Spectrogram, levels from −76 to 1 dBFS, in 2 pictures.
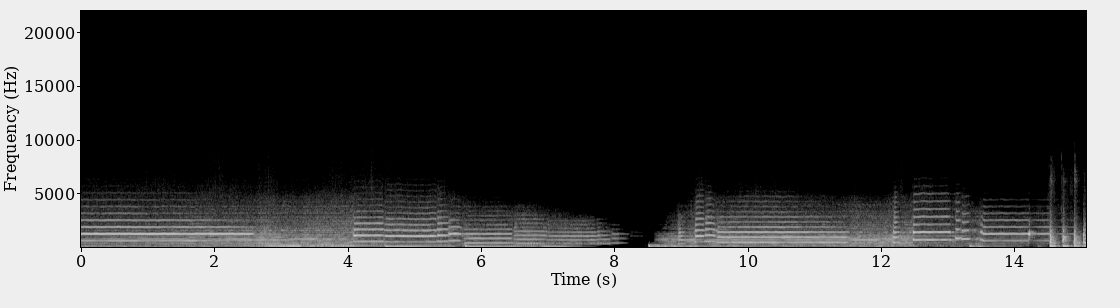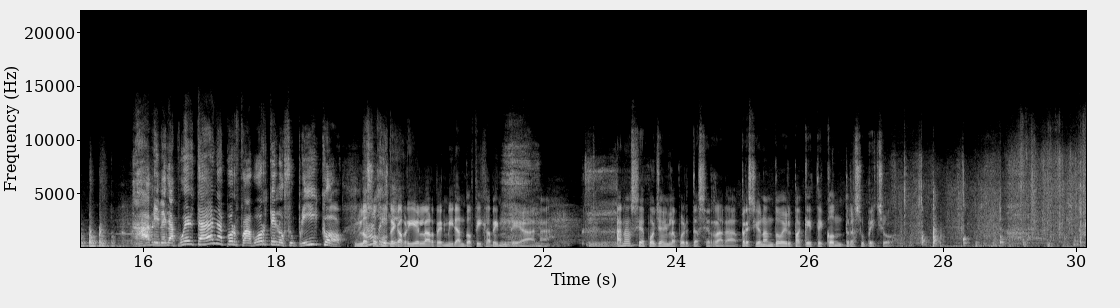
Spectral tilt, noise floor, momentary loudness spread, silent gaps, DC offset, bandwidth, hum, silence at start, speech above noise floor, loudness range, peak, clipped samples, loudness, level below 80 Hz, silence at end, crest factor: -3.5 dB/octave; -45 dBFS; 13 LU; none; under 0.1%; 14 kHz; none; 0 s; 26 dB; 10 LU; 0 dBFS; under 0.1%; -20 LUFS; -46 dBFS; 0 s; 20 dB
